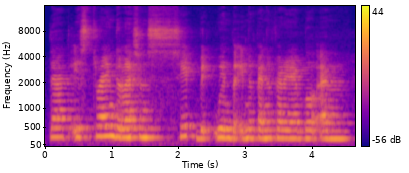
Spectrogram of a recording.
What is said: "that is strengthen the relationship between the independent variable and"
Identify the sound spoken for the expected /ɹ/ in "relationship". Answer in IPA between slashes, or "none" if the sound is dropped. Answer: /l/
